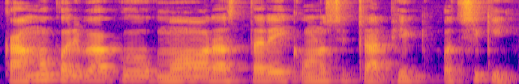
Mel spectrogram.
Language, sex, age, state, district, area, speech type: Odia, male, 45-60, Odisha, Kandhamal, rural, read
